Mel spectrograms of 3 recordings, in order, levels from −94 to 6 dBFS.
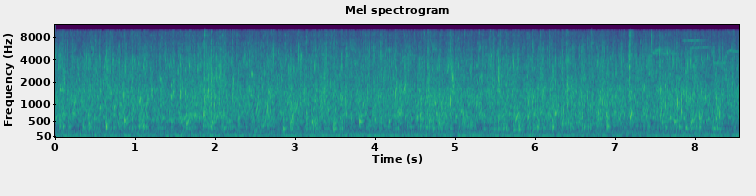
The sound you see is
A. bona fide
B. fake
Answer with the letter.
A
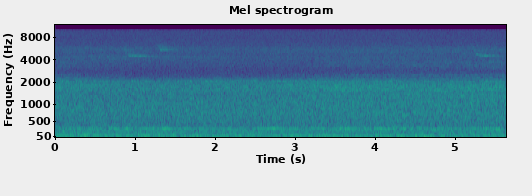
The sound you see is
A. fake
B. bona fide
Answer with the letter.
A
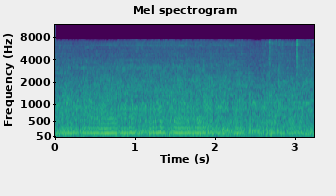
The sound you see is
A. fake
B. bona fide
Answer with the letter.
A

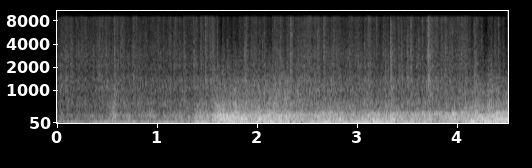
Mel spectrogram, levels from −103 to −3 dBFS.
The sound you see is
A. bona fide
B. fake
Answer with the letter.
A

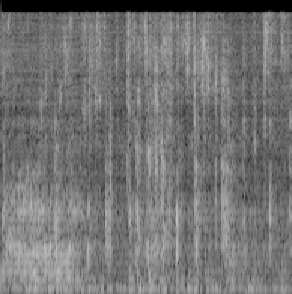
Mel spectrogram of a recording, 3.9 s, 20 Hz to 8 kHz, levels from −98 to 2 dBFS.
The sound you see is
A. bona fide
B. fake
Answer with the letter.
B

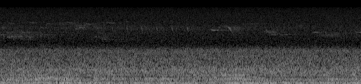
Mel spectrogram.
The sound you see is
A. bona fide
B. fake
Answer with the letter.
A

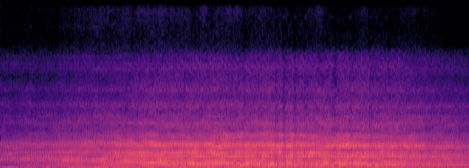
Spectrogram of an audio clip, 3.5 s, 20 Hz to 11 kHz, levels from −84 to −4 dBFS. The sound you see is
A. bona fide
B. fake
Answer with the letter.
B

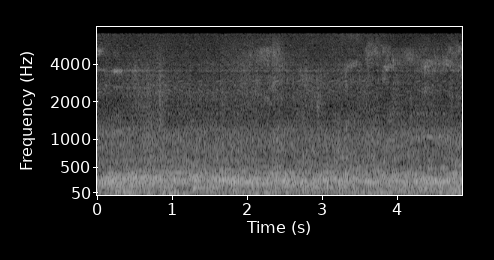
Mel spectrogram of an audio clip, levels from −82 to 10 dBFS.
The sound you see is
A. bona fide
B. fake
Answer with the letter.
B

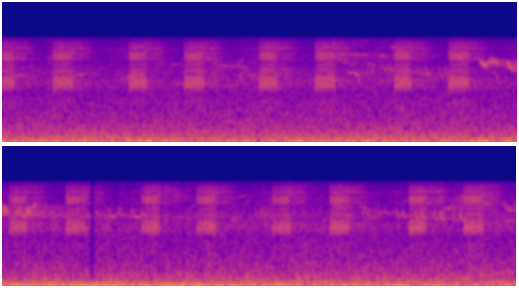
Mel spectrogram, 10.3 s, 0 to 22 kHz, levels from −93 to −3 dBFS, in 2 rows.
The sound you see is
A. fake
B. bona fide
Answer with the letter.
A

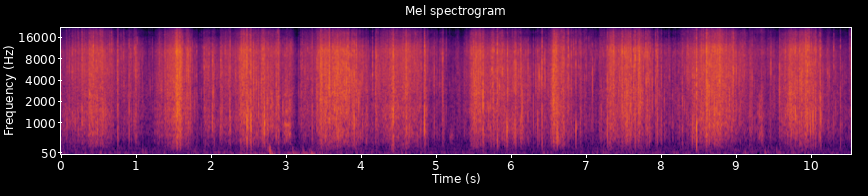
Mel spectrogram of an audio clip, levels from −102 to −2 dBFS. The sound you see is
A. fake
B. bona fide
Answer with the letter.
A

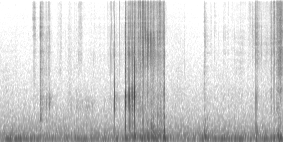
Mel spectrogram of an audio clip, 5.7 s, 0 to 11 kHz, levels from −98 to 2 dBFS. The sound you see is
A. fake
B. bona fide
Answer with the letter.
B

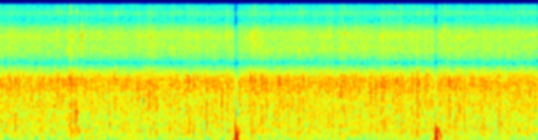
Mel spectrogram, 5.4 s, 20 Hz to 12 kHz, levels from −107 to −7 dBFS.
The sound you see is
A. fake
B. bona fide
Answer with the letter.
B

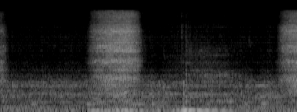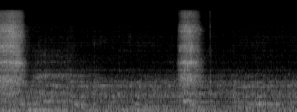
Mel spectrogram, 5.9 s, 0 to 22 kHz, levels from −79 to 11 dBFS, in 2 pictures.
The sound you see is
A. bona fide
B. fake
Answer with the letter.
B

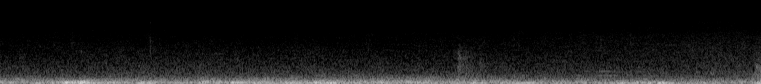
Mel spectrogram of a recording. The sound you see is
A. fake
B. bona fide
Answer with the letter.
A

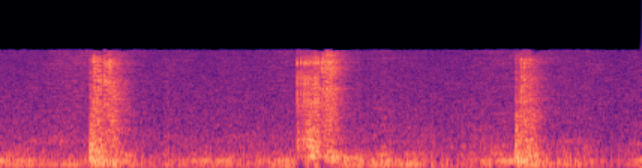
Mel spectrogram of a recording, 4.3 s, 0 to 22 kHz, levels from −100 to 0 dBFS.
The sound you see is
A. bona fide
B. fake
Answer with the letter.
A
